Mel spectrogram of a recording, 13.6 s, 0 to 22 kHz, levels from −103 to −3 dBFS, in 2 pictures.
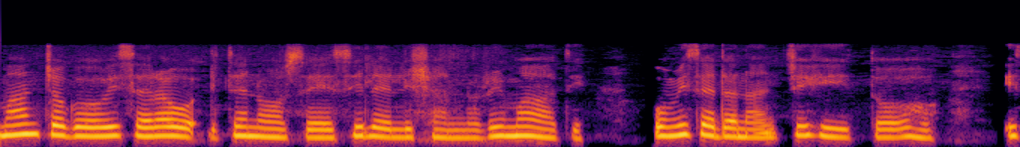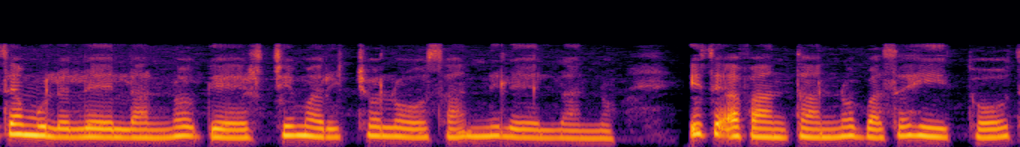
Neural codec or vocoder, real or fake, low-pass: none; real; 7.2 kHz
